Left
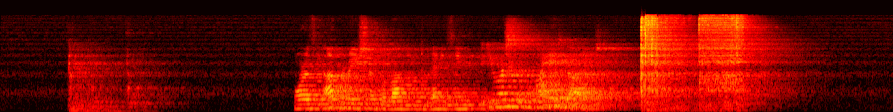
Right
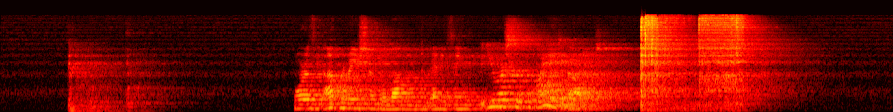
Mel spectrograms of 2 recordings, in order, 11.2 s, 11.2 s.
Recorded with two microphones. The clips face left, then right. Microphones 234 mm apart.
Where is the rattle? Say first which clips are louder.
Right 2 dB; 50° right (ahead or behind), 4 m.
